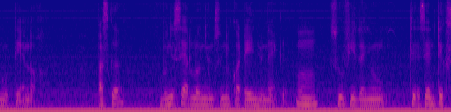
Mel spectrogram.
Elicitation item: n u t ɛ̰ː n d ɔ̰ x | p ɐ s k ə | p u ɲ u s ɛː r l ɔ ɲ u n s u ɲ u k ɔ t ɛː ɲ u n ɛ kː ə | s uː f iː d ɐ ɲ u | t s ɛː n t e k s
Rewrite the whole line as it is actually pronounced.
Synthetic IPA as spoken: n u t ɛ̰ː n d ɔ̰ x | p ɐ s k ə | b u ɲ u s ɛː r l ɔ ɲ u n s u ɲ u k ɔ t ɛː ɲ u n ɛ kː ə | s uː f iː d ɐ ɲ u | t s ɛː n t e k s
